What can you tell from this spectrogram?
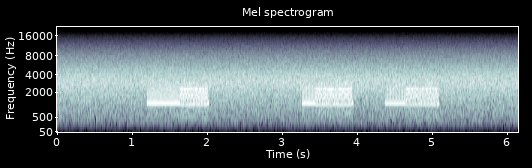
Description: Packet radio (AX.25, as in APRS), 1200 baud, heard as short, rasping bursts, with radio hiss.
